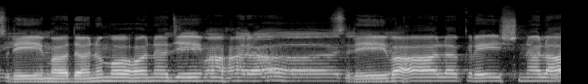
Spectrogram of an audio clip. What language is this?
Gujarati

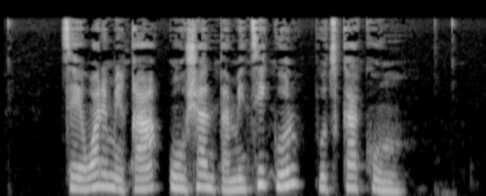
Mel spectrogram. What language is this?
Corongo Ancash Quechua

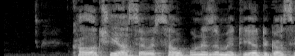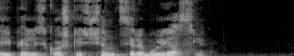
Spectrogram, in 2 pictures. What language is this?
Georgian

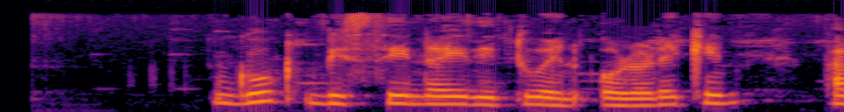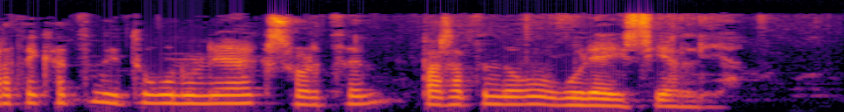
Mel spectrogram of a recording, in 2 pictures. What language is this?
Basque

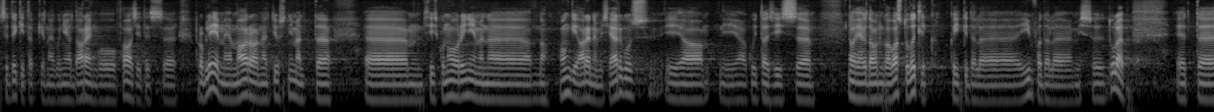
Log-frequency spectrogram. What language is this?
Estonian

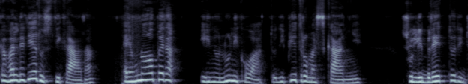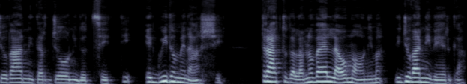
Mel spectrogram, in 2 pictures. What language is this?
Italian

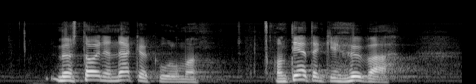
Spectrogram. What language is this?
Finnish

